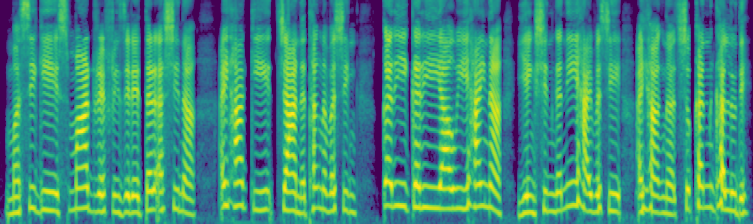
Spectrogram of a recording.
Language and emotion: Manipuri, surprised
